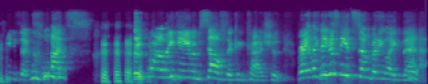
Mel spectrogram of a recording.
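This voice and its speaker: A woman uses a raised, projected voice with a bright, sharp tone. She keeps a moderate pace, and her pitch swings very wide. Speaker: comedian. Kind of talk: stand-up. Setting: video call.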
